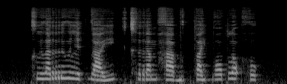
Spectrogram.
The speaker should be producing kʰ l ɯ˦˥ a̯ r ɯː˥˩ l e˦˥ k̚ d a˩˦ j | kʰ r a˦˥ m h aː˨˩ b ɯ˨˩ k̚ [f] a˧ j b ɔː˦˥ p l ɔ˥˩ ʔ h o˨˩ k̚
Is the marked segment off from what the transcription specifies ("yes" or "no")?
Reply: no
